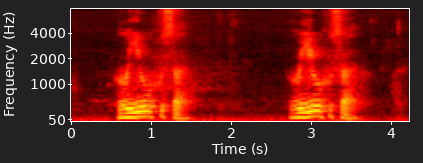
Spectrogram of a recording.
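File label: "lake", spoken word; hruso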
